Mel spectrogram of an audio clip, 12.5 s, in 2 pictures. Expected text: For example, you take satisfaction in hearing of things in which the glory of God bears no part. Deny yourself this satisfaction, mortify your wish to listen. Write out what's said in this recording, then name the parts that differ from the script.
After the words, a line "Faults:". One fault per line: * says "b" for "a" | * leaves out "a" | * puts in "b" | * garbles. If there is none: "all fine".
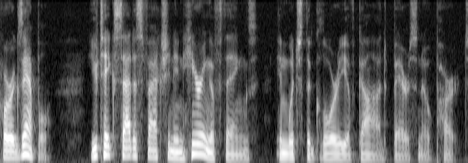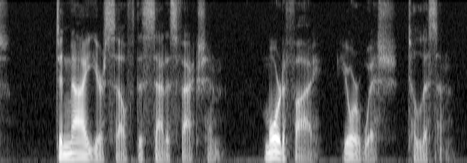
For example, you take satisfaction in hearing of things in which the glory of God bears no part. Deny yourself this satisfaction, mortify your wish to listen.
Faults:
all fine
